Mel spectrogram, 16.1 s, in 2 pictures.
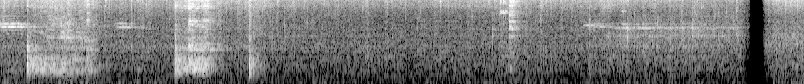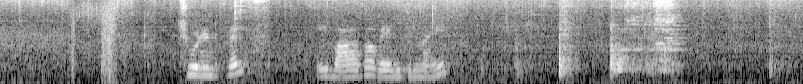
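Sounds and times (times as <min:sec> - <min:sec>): onions sizzling in hot oil: 0:00.0 - 0:16.0
steel spoon scraping pot: 0:00.2 - 0:01.1, 0:01.7 - 0:02.3, 0:14.1 - 0:15.0.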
